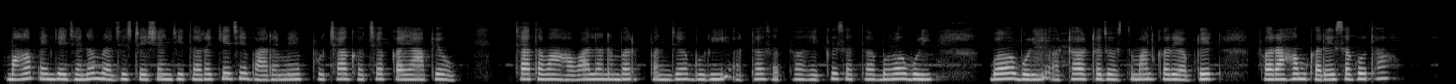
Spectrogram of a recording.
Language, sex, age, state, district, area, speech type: Sindhi, female, 30-45, Gujarat, Kutch, urban, read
